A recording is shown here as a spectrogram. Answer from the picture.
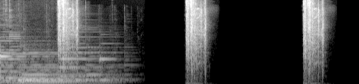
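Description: Camera shutter clicks: one about a second in, then two more about a second and a half apart. Plucked-string music fades out under the first click and is gone within two seconds, so the last two clicks sound over silence.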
